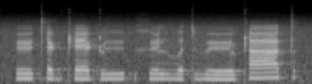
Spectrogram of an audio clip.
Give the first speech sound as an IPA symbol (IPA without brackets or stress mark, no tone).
ø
